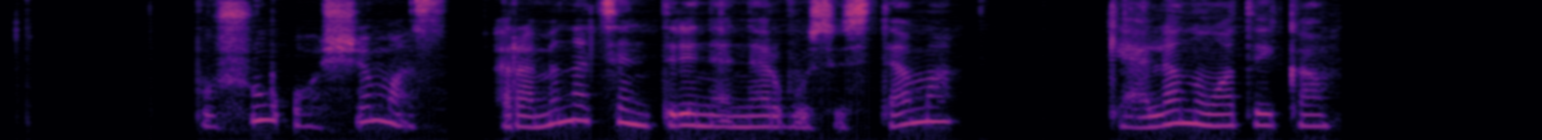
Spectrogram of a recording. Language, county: Lithuanian, Kaunas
